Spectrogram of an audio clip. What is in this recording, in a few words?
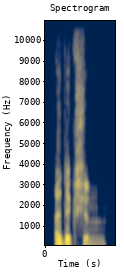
"addiction", British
